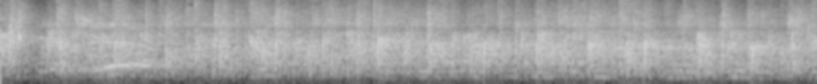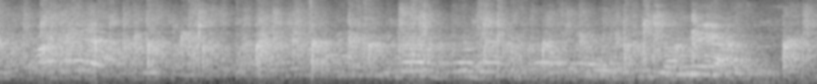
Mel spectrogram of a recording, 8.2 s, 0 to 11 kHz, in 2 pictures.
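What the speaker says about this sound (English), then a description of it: "Please give him a big cheer." A crowd claps and cheers at a bookshop's 15th birthday celebration in Malaysia, welcoming the owner of the space; dense, steady applause with scattered whoops fills the whole stretch at close range.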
